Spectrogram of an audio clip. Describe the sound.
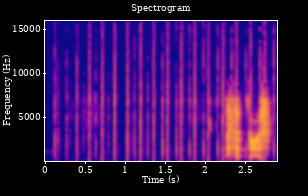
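Quick, light fingernail taps on a laptop, made as a drumroll, in a steady rapid patter, ending in two louder, broader bursts of sound near the end.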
